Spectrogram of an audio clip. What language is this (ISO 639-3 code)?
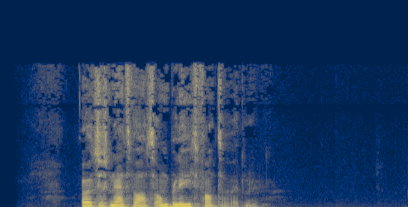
fry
